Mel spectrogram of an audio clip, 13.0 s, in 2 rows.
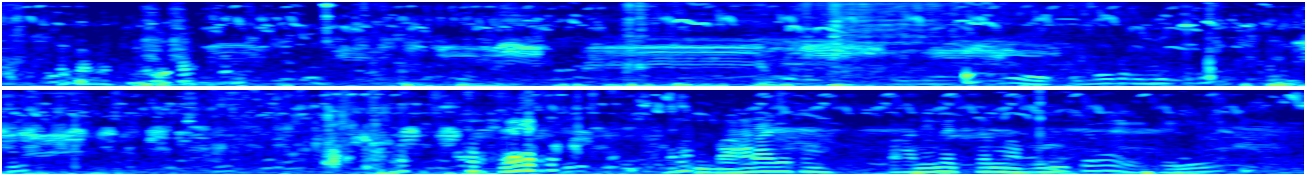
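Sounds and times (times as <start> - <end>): birds chirping: 0.0 - 13.0
longer lower bird calls: 0.0 - 13.0.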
